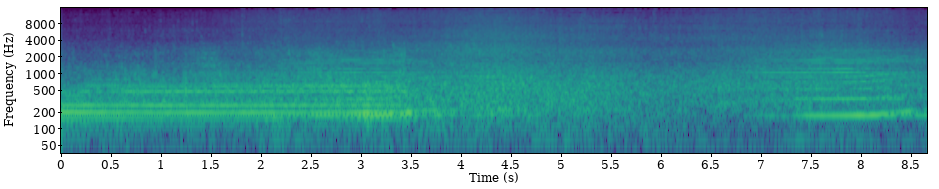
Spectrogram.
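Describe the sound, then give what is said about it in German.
A ship's engine drones steadily on an emigrant voyage across the sea to America, with layered low harmonic hum under a wash of water noise. It runs continuously and evenly, with no voices. “Die sind dann mit dem Schiff nach Amerika gefahren.”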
